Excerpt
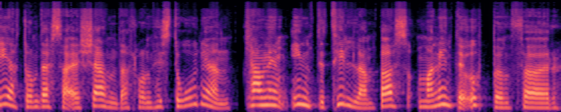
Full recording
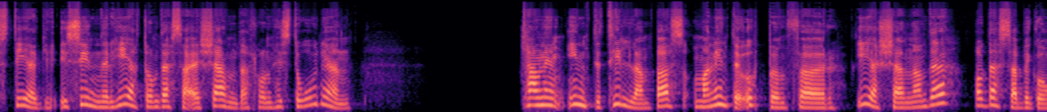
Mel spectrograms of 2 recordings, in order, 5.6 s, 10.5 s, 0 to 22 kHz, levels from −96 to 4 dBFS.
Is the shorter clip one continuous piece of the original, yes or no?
no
